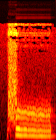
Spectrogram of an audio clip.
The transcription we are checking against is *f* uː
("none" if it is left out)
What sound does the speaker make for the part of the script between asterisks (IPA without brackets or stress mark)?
f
